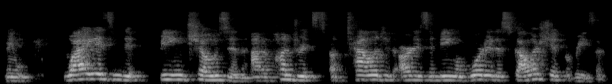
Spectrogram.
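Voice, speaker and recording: A woman's voice: medium pitch, normal speed, close to an everyday voice. A woman playing a defiant, free-spirited drama student of twenty-two in a play table read, arguing emphatically and theatrically. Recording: roomy, echoey, distant microphone.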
